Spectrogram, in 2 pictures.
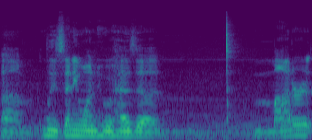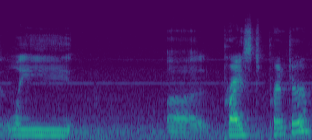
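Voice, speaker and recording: Amid noticeable background noise and audible room echo, a man with a medium pitch talks at a fairly slow pace with fairly even intonation and long, frequent pauses. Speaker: 3D printing maker and YouTuber. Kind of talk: live stream tutorial. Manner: halting with many fillers; casual, rambling.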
